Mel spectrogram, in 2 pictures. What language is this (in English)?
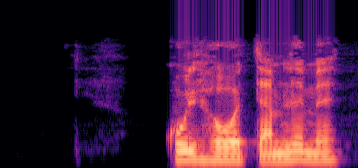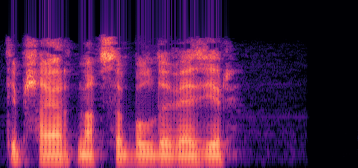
Bashkir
